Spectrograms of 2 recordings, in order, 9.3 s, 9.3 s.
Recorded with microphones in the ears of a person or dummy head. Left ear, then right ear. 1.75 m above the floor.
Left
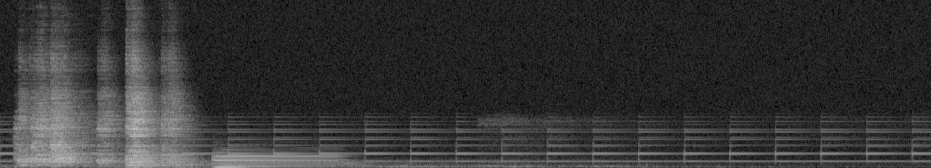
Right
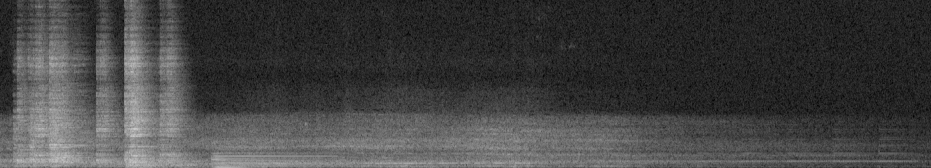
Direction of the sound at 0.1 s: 50° right (ahead or behind).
